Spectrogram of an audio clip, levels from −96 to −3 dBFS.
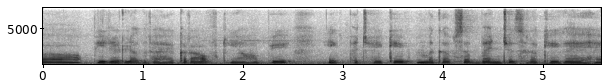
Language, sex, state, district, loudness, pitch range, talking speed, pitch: Hindi, female, Bihar, West Champaran, -16 LUFS, 190-210 Hz, 170 wpm, 195 Hz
